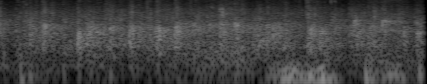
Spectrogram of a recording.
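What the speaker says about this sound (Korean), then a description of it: "수고해주신 최 대표님께 큰 박수 부탁드립니다" Steady applause from an audience at a Korean technology conference session on gaze and brainwave based VR interfaces, filling the hall evenly for about two seconds with no voice over it.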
